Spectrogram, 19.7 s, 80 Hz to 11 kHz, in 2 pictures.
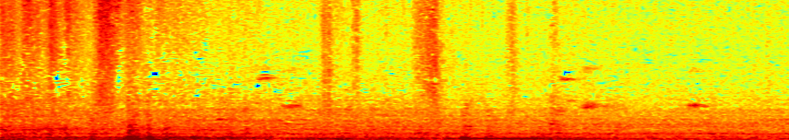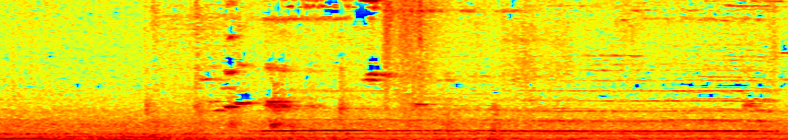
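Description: Steady low rumble of a JR 811 series electric train on a rapid service between Orio and Kashii, heard from inside a car, with continuous rolling noise, faint rattles and a thin whining tone that rises partway through as it runs along.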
